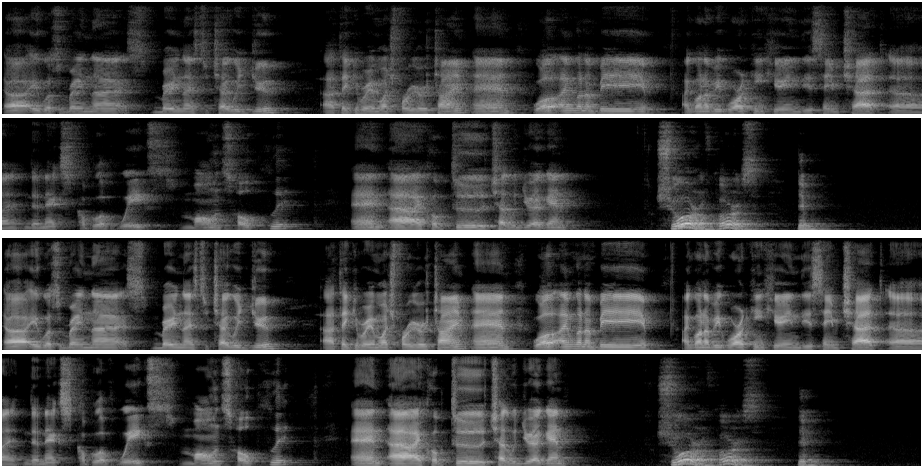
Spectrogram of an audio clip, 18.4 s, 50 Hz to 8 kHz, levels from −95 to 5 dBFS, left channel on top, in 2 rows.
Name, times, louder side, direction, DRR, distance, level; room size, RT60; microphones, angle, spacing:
voice 1, 0.0-2.8 3.2-6.5 6.8-12.1 12.7-14.9, right 6 dB, 40° right, 0.4 m, -32 dB
voice 2, 15.8-16.8 17.2-17.3, left 3 dB, 60° left, 1.3 m, -30 dB
8.4 x 4.9 x 4.4 m
head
